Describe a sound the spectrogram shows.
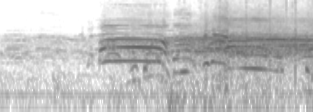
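Padded football players collide in a tackle.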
